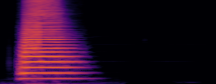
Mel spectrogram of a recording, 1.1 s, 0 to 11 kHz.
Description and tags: One-shot from Versilian Studios Chamber Orchestra 2: Community Edition sampling project.
Instrument family: Brass
Instrument: OldTrombone
Articulation: short
Note: A2
Midi note: 46
Room type: Band Rehearsal Space
Microphone: 2x SM-57 spaced pair
oldtrombone, multisample, midi-note-46, a2, vsco-2, single-note, short, brass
